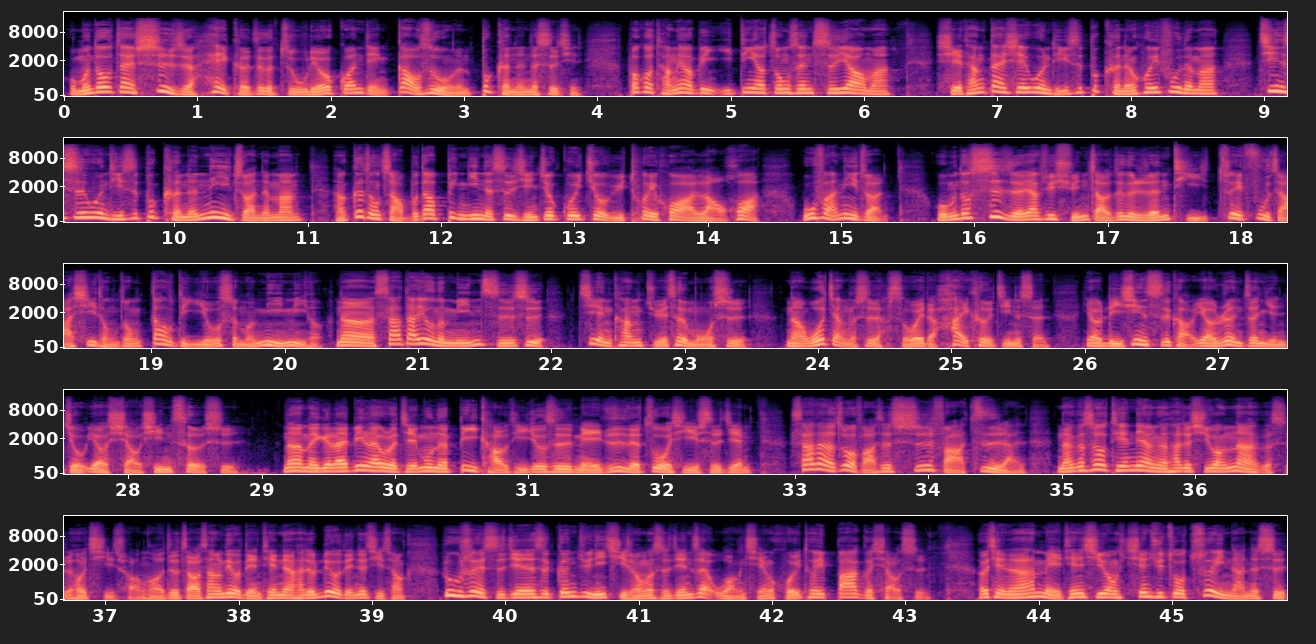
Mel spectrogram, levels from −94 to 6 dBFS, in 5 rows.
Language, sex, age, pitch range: Chinese, male, 20-39, 110-170 Hz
